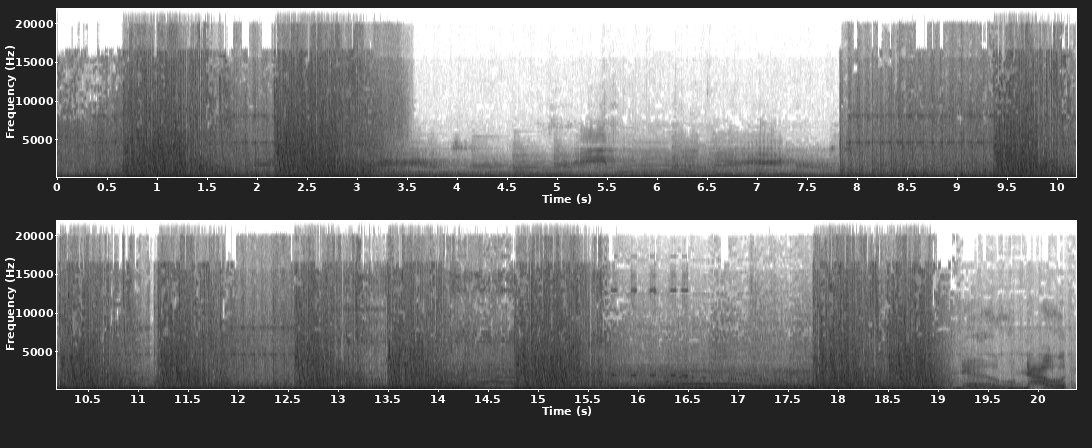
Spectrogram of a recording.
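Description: Loud, heavy booms from missile explosions in the space-combat game Rebel Galaxy Outlaw, interleaved with rapid machine-gun-like fire, with a couple of dropouts and a voice speaking amid the chaos.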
